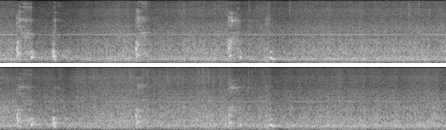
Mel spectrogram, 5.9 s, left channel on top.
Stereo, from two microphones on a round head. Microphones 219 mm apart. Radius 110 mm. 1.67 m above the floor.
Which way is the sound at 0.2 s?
50° left (ahead or behind).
